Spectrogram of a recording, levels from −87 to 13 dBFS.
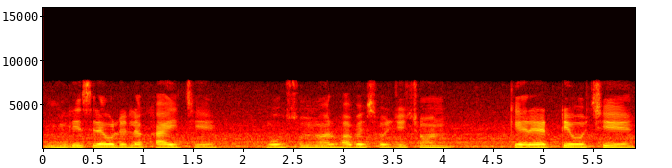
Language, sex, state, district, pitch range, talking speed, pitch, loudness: Odia, male, Odisha, Sambalpur, 175-185 Hz, 120 wpm, 180 Hz, -17 LUFS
